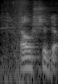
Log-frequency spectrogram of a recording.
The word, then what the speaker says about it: El Shaddai: Literally in Hebrew, in terms of pronunciation, is El Shaddai, or Shaddai.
